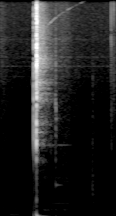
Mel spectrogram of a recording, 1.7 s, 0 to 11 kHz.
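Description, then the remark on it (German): A sharp mechanical click of an Ilford HP5 Plus 400 disposable camera shutter with a bright flash burst, followed by a faint rising high-pitched whine of the flash recharging and a softer second click near the end. “Eine Einwegkamera. Und zwar keine gewöhnliche Einwegkamera, sondern von der Firma Ilford.”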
